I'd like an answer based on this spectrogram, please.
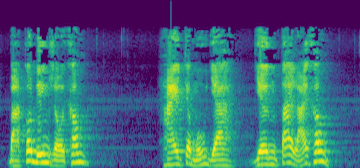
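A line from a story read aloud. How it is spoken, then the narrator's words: Loud speech. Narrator (Vietnamese): Ngọc Long lớn tiếng nói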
